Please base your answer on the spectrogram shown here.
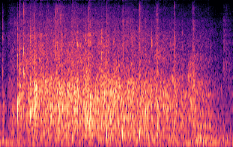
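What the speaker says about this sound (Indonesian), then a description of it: "Boleh kita beri tepuk tangan?" A church congregation applauds together after a Mother's Day song, steady dense clapping filling the room at moderate volume with no talk over it.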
